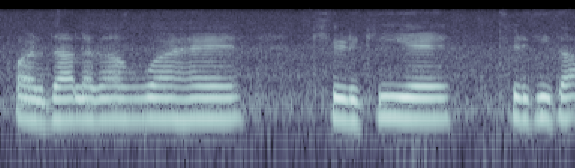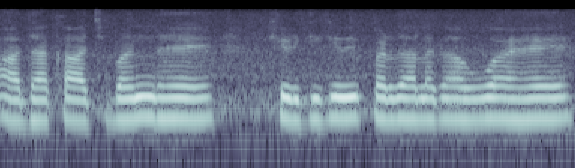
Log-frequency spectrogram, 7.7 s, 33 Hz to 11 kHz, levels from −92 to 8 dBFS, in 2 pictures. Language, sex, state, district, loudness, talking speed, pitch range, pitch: Hindi, female, Maharashtra, Washim, -14 LUFS, 150 wpm, 180-190 Hz, 185 Hz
